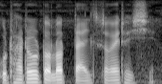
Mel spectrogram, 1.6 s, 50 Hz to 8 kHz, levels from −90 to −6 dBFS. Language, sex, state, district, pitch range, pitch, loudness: Assamese, male, Assam, Hailakandi, 100-115 Hz, 105 Hz, -20 LUFS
